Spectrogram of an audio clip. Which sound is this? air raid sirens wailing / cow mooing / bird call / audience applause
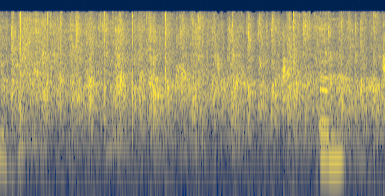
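audience applause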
